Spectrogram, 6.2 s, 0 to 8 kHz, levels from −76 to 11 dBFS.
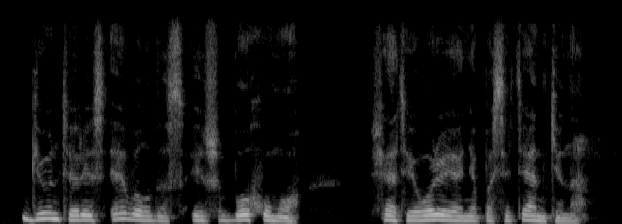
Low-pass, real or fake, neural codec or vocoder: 7.2 kHz; real; none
